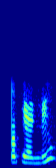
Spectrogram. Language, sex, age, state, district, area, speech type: Telugu, female, 18-30, Andhra Pradesh, Palnadu, rural, conversation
